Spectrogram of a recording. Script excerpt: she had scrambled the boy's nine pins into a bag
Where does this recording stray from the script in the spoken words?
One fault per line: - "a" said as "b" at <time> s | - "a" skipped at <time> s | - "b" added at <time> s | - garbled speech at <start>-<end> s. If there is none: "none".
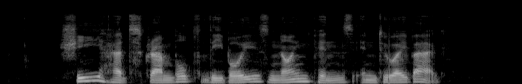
none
